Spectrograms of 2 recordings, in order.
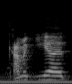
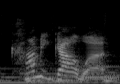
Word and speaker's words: Kamigawa: releases first of all kamikya okay wow that was a mispronunciation kamigawa neon dynasty now this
